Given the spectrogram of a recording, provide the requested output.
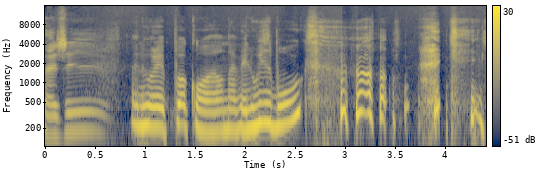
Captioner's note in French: Rires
